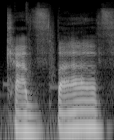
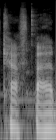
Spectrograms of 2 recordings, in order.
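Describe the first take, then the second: First: The name has v sounds in place of 'th' and 'bd'. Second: The name ends with a clear 'bad' sound. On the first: "you changed the T H to a V and the B D to a V" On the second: "calf bad in English"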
